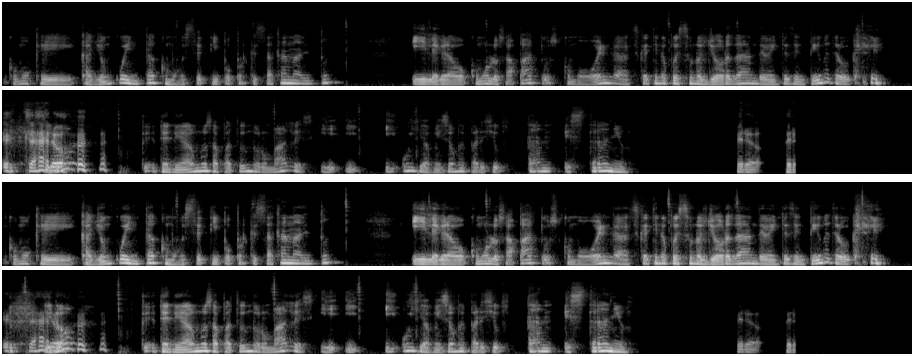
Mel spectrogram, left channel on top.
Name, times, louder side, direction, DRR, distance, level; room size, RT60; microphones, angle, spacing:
voice 1, 0.0-3.4 4.1-8.8 9.2-9.8 10.5-15.4, right 4 dB, 40° right, 0.4 m, -23 dB
Fire, 1.5-14.9, right 9 dB, 85° right, 5.5 m, -53 dB
voice 2, 9.1-10.0 16.5-17.0, left 5 dB, 80° left, 0.5 m, -22 dB
head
